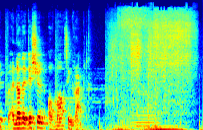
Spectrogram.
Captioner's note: electric Buzz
